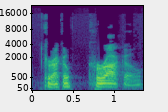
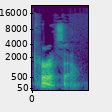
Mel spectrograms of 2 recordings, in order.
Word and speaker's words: Curaçao: Curaçao. Yep. I've also heard it called blue curacao. What? Yeah. Where's the L come from?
